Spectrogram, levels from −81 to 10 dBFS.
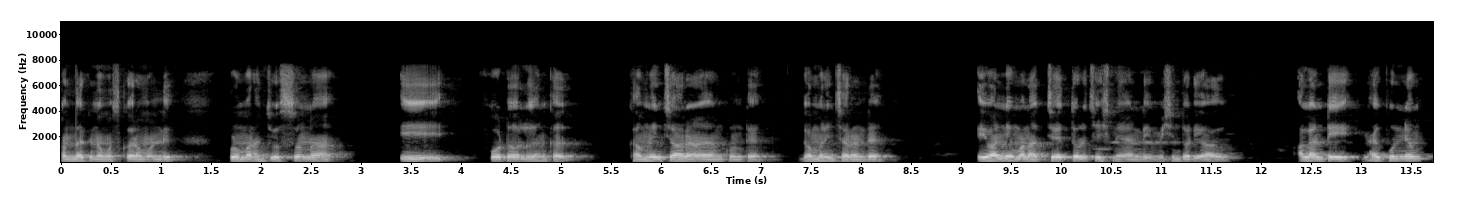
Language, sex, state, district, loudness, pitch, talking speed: Telugu, male, Telangana, Karimnagar, -16 LUFS, 140 Hz, 95 wpm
